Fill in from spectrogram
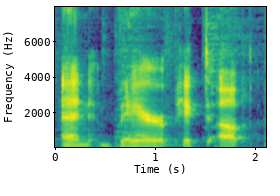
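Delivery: ordinary delivery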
